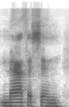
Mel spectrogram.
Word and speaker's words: Mathisen: It's the th letter, but actually in Norwegian or Scandinavian, they typically pronounce the th not like th as much as like t. Like my name Mathisen, which is Norwegian. If I meet someone from Norway, I say, hi, my name's Mathisen. They say, oh, Mathisen, you mean Mathisen. That's how we say your name, Mathisen.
